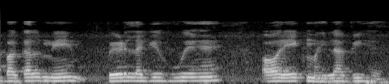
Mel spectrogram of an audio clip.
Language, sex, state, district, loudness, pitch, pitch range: Hindi, male, Uttar Pradesh, Lucknow, -16 LUFS, 160 Hz, 150-165 Hz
